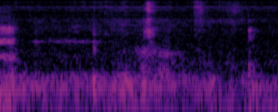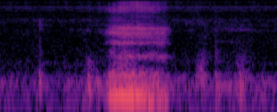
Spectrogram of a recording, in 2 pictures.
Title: My dog siris snoring(named after ninkasi's sister)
